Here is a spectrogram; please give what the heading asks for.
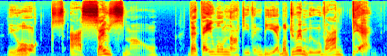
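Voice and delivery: very loud, scornful snarl, pitch rising. Narrating a story, Verog answers the Imperator before the council: snarling Verog voice. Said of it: "a mage lord with many victories and an unusual knack for both disobedience and survival. / his thoughts ever on rising, / Impatient, / The pitch of [name]'s voice rose".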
